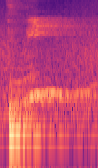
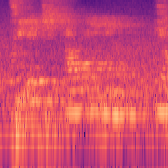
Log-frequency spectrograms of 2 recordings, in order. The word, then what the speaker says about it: three: Remember, TH is always the tongue between your teeth.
